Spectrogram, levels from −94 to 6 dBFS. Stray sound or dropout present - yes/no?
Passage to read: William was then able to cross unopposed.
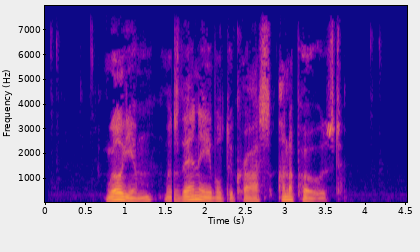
yes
